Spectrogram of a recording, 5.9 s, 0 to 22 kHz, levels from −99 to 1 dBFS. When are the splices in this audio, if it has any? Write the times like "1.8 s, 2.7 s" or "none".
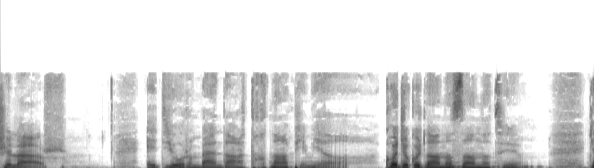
4.2 s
